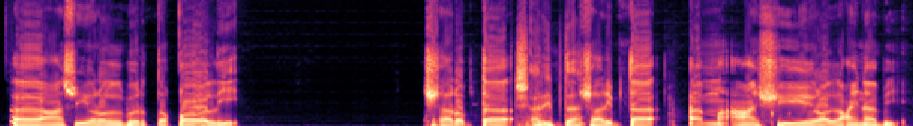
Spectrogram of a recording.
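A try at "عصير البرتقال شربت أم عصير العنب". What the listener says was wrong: Makanya sod ya, asir. Iya, bukan ashir. Iya, asir pakai sod.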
